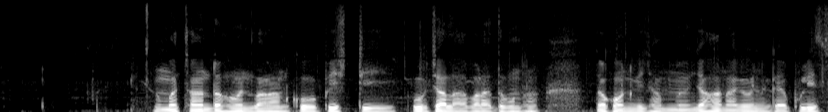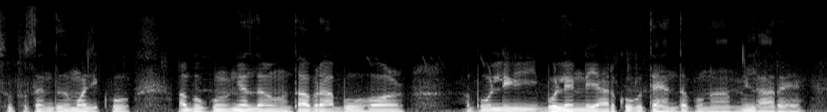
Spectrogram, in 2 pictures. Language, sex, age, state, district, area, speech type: Santali, male, 18-30, West Bengal, Purba Bardhaman, rural, spontaneous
